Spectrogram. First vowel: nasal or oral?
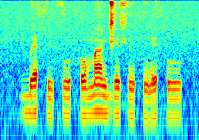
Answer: oral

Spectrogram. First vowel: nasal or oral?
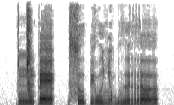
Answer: nasal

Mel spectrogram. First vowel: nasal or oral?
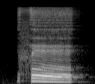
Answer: nasal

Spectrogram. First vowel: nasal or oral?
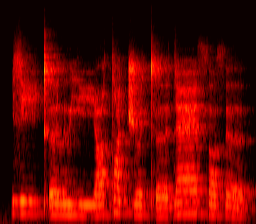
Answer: oral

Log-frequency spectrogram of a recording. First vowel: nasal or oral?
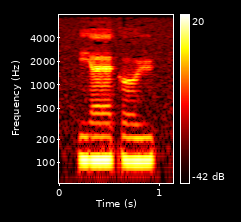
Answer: oral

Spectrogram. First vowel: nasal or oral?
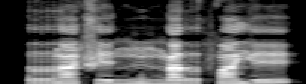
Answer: nasal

